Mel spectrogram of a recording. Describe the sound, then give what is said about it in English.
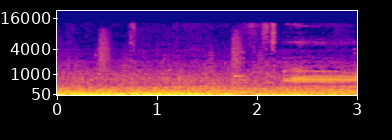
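Steady low rumble of road and engine noise from inside a car driving home, stuck in traffic, with a few faint clicks and a brief tonal whine rising near the end. “Driving home. Still got a long ways to go. Stuck in this traffic, yo.”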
